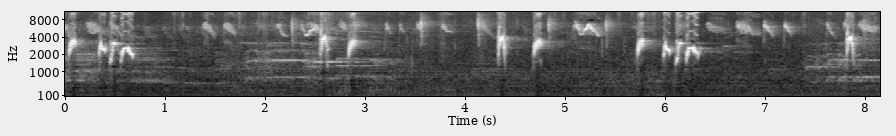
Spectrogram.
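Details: Red-whiskered bulbul song used to get birds singing: busy, repeated phrases of bright warbled whistles with high chirping notes in between, several birds possibly overlapping, nearly continuous throughout.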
